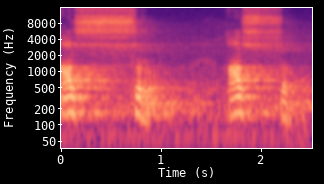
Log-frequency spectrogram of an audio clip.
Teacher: kita masukkan takrir getaran ra pada safir sad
